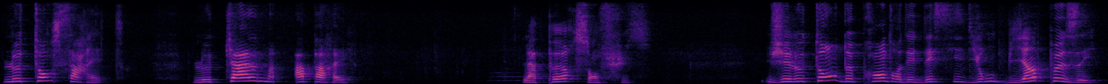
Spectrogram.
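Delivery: incantation. Shown as a demonstration. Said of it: "Et tu dis".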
